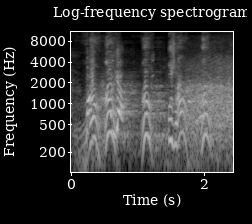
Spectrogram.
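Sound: dog barking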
